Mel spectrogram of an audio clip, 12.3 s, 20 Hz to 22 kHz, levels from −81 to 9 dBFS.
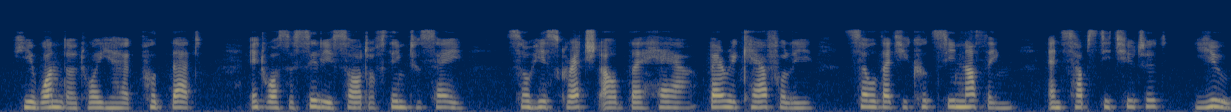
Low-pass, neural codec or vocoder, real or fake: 7.2 kHz; none; real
